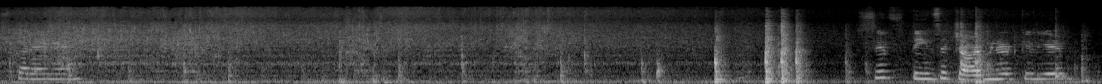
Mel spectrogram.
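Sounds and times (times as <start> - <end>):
chicken sizzling in a pot: 0.0 - 10.3
wooden spatula scraping: 3.3 - 5.8.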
